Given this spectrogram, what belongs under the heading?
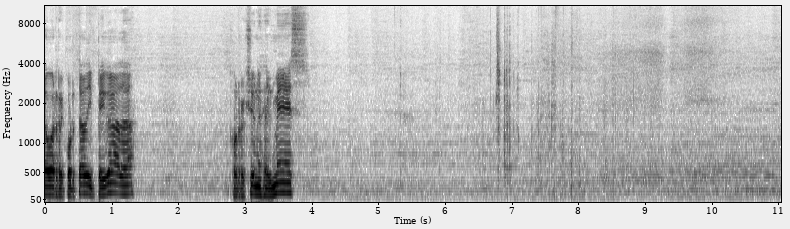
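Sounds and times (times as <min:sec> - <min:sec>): paper page rustling: 0:06.6 - 0:08.9.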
